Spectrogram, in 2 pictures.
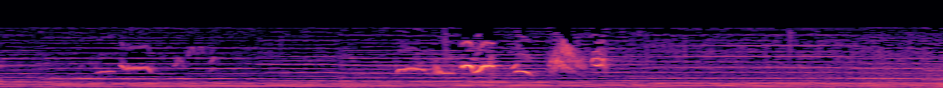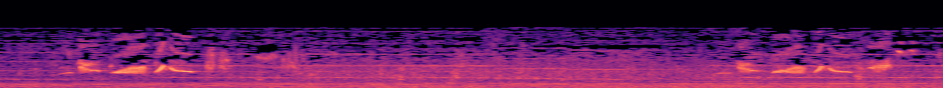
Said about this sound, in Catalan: Per la terra enfosquida no restava ni un rastre de sol, i el vell fons de la morera començava a cantar el rossinyol.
